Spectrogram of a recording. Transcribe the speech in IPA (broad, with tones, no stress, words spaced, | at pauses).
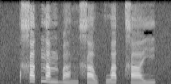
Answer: xa˦˥t̚na˧mɓa̤˨˩ŋxa˧˩w kwa˦˥t̚xa˨˦j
